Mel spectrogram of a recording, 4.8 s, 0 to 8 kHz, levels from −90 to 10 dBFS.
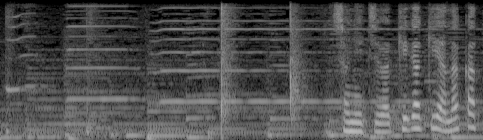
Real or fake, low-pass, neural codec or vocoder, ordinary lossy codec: real; 7.2 kHz; none; Opus, 32 kbps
